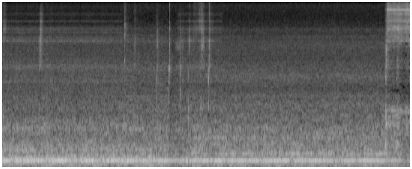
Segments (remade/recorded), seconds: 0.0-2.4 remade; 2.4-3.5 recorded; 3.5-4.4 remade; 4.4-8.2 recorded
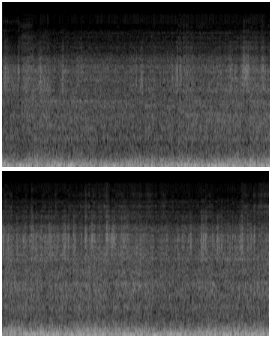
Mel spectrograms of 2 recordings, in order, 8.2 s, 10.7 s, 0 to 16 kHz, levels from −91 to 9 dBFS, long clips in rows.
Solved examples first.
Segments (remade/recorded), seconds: 0.0-10.7 recorded

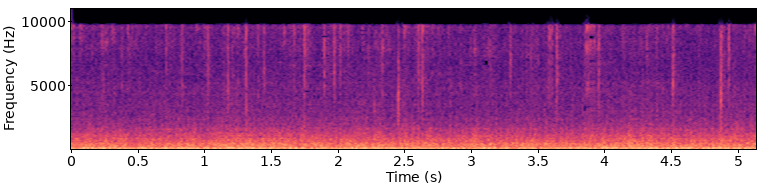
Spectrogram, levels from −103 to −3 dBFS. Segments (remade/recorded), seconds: 0.0-3.1 remade; 3.1-3.9 recorded; 3.9-4.5 remade; 4.5-5.1 recorded

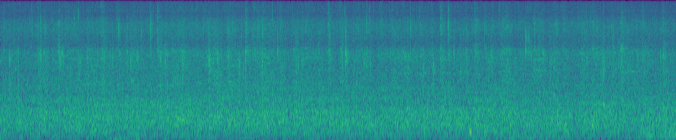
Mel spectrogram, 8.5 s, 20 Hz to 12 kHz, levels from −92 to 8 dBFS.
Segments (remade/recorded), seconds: 0.0-0.7 recorded; 0.7-3.0 remade; 3.0-6.6 recorded; 6.6-7.3 remade; 7.3-8.5 recorded

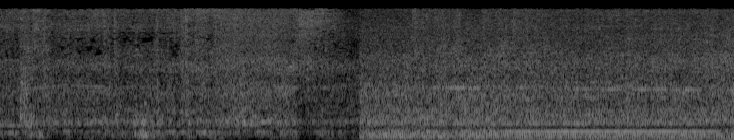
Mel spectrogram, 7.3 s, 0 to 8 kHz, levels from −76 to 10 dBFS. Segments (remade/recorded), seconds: 0.0-2.2 recorded; 2.2-2.9 remade; 2.9-7.3 recorded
